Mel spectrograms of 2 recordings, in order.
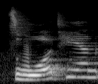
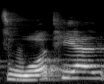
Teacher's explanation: âm chờ, không bật hơi nhé.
